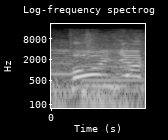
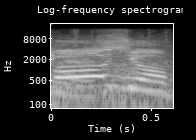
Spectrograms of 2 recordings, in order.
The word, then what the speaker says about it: pollo: Polla is cooked, no, no polla. It's penis. Pollo. Get the pronunciations right.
